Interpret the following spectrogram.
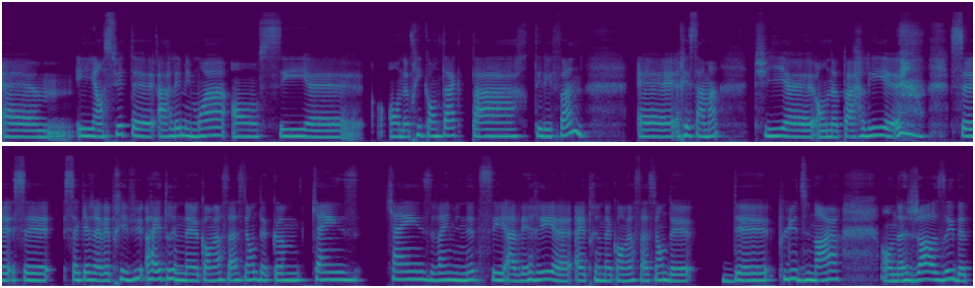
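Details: Real stuttering in an adult woman who stutters and is a master's candidate in speech-language pathology.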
